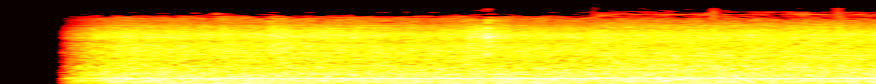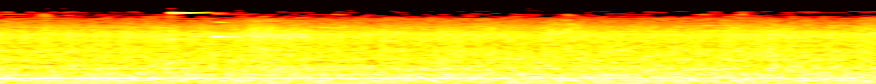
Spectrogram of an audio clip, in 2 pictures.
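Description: Pass-through hanger-type shot blasting machine running: a loud, steady machine noise with a constant hum.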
